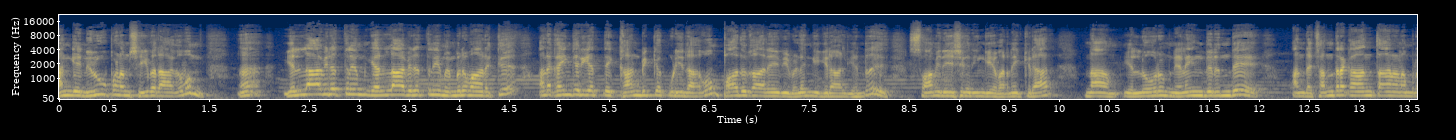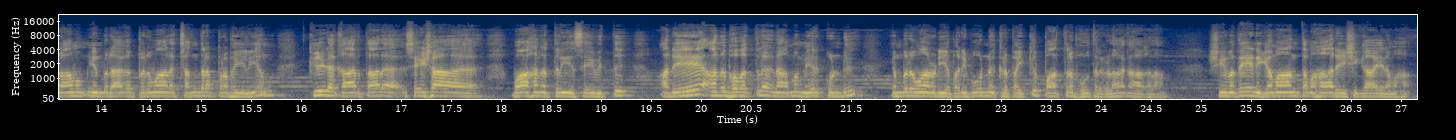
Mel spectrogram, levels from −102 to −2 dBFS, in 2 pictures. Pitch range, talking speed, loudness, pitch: 155-190 Hz, 100 wpm, -23 LUFS, 170 Hz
